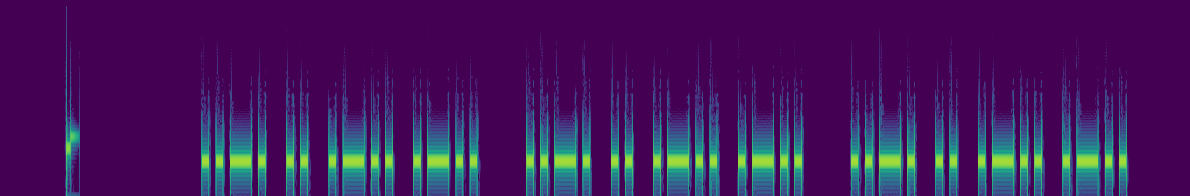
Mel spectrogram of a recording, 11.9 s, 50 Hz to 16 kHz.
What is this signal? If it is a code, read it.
Morse code, heard as a keyed tone, about 17 wpm, 700 Hz. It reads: FILL FILL FILL
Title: Top 500 Words Repeated 17wpm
